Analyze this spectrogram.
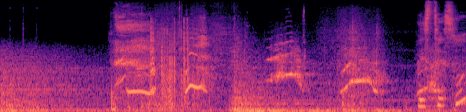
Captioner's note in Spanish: gritos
